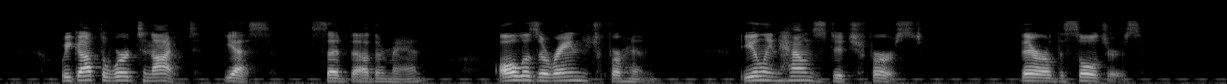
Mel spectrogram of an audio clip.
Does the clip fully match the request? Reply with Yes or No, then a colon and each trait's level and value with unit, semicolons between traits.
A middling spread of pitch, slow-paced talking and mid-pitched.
No: wide, 6.7 semitones; slow, 110 wpm; medium, 155 Hz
